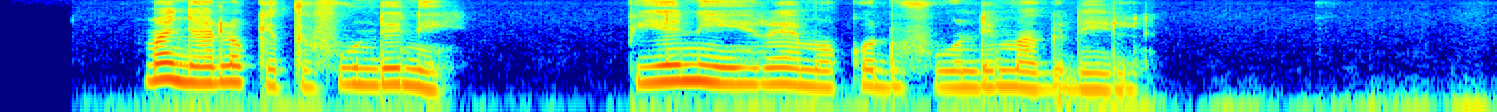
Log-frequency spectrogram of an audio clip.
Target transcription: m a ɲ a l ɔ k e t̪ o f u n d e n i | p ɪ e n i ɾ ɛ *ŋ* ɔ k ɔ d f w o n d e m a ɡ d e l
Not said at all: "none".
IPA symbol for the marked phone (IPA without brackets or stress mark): m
